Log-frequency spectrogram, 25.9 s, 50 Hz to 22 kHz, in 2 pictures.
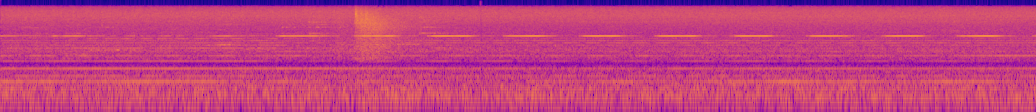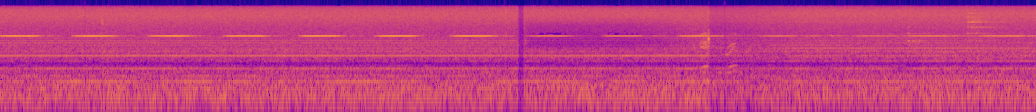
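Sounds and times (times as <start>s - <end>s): machine running hum: 0.0s - 25.9s
short high beep: 21.5s - 22.9s.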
